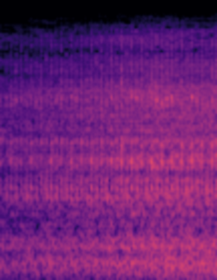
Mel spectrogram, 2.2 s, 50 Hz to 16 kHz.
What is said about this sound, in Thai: FC 9J เครื่องยนต์ฮีโน่ J05E 210แรงม้านะครับ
